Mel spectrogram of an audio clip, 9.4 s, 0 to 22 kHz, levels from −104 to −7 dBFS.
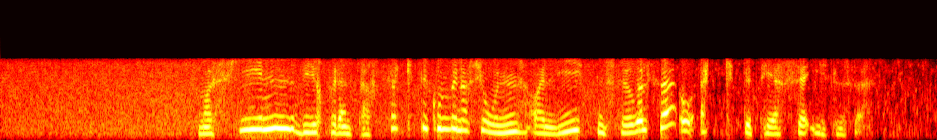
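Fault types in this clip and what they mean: Speex codec: Speex is a CELP speech codec. It rebuilds the voice from a compact model and a coded excitation signal. Here the coding damage is plainly audible: the speech sounds rough, noisy and hoarse, because too few bits describe the excitation. The voice sits in a telephone-like band from about 150 Hz to 3.7 kHz, with nothing above 3.8 kHz. The sound fits a low setting of around 11 kbps.
overdone noise removal: From about 6.47 s to the end, a noise reducer is working far too hard. It pushes down each frequency band that comes near its noise estimate, and quiet parts of the voice get cut along with the noise. The room noise, normally about 23 dB below the speech, drops and breaks up into twinkling specks.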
